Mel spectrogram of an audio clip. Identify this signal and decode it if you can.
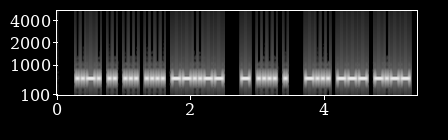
Morse code, heard as a keyed tone, about 30 wpm, 600 Hz. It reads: FISH, THE BOY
